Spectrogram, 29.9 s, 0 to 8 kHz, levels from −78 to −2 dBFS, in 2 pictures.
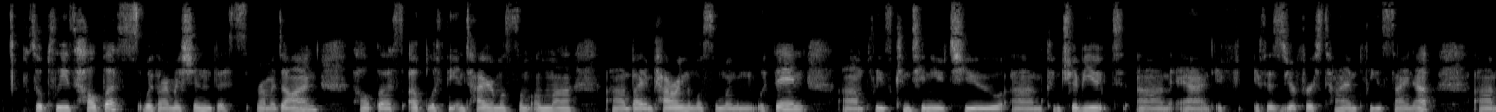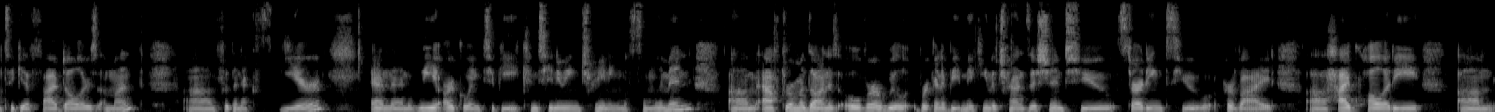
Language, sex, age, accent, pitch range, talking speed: English, female, 20-39, American, 155-175 Hz, 165 wpm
